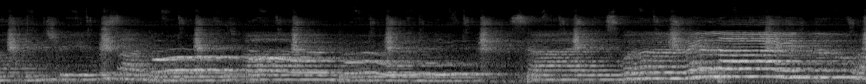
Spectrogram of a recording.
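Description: Women's a cappella group singing held chords in close harmony, the chord moving every second or two and swelling louder near the end. A soft tick sounds roughly once a second under the voices.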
